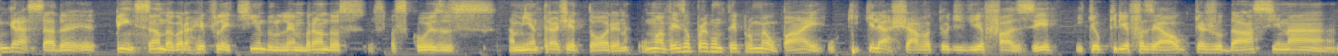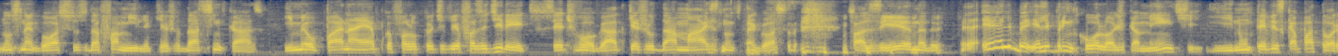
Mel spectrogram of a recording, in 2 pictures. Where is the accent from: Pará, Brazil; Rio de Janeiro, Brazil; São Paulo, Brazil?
São Paulo, Brazil; São José do Rio Pardo; eu cresci em São José do Rio Pardo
